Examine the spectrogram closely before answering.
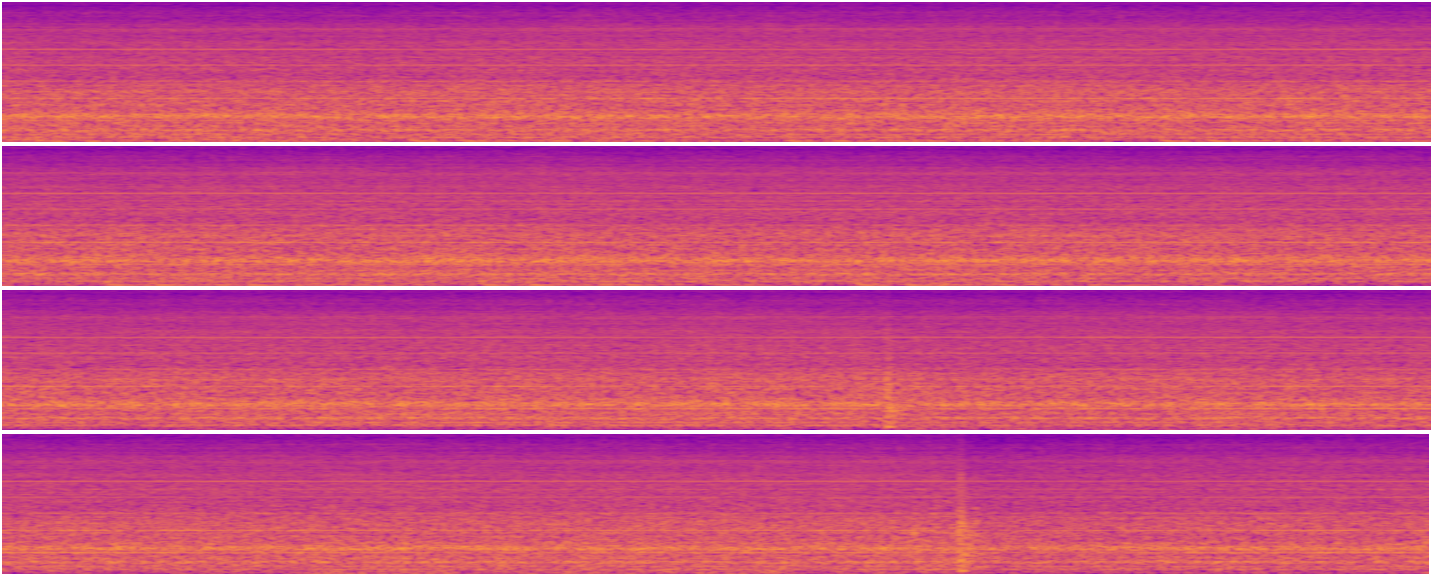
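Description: Running machinery gives off a steady whine and hiss, with several held tones in it. Two short knocks cut across it, one about two-thirds of the way through and a louder one near the end.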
